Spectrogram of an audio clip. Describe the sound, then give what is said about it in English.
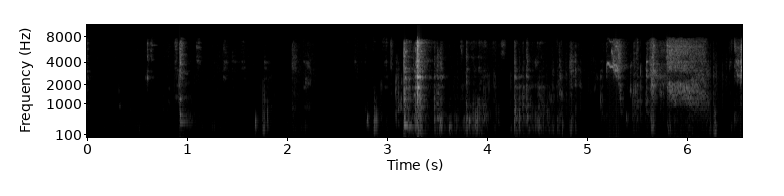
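Hard little clinks and rattles clatter, a few scattered taps at first and then a denser tumble of clinking as ice cubes drop into a container for a drink. No one speaks. “Have some ice cubes”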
